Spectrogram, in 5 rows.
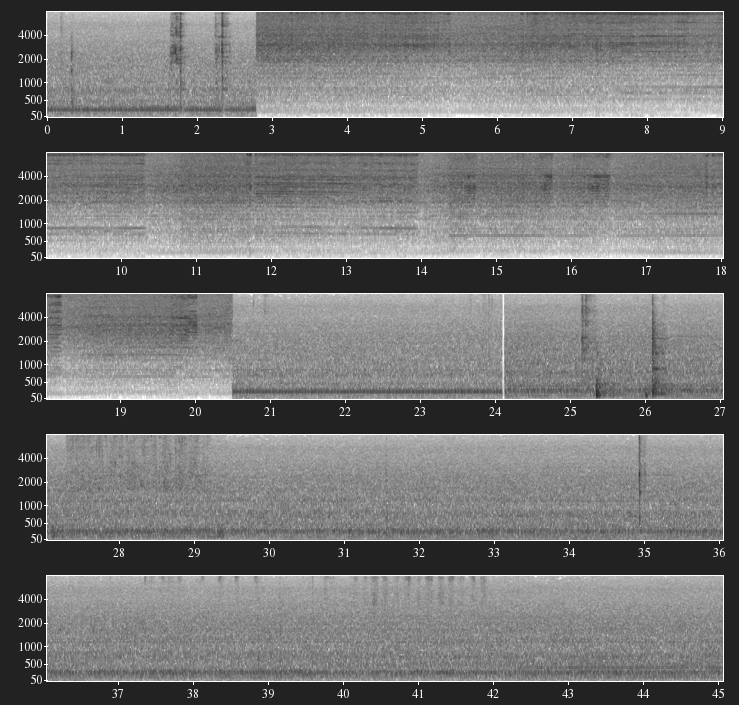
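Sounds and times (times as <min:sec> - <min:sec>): tool rasping on steel: 0:39.6 - 0:42.0.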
